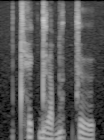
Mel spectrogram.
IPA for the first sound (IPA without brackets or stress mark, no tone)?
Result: tʰ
